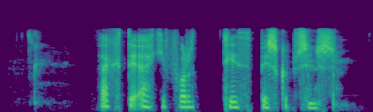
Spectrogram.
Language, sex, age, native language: Icelandic, female, 40-49, Icelandic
